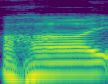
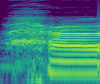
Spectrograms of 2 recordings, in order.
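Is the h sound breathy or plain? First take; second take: plain; breathy. First: The h is said plainly, without extra breath. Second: The h is said with a strong breath. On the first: The speaker calls it wrong. "এই অক্ষরটা আমরা কিছু কিছু জায়গায় ভুল করি। এই অক্ষরটা হা এইভাবে পড়ে থাকি" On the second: The speaker calls it right. "মুখ থেকে একটি বাতাস বের হবে"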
